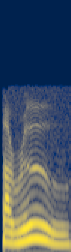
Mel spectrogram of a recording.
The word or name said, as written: Baru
